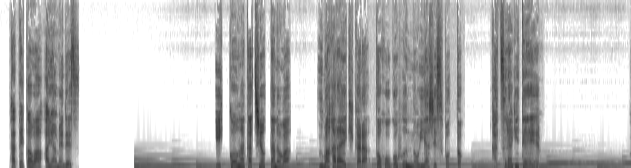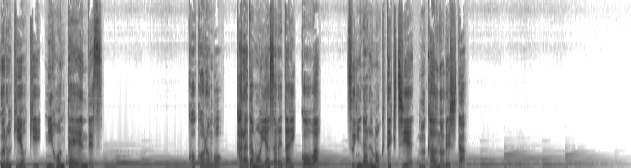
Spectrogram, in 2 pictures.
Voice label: ノーマル

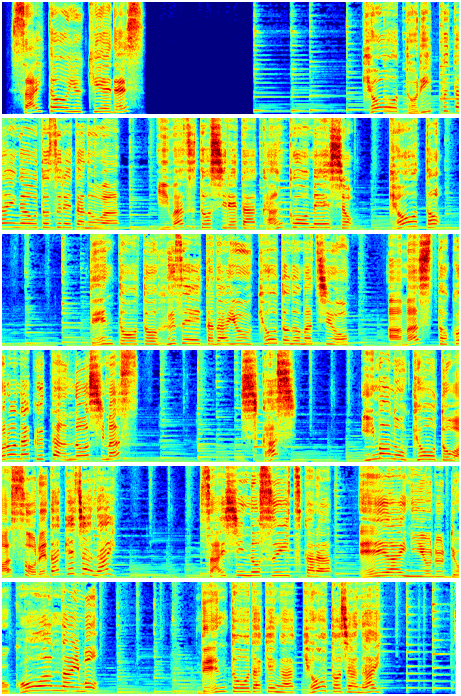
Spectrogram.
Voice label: ナチュラル

